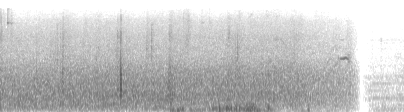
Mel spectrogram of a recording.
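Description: Hikers walking a dirt trail with trekking poles, over a steady rushing outdoor hiss. There is a sharp click about a second in and a few soft low thuds of footfalls around two seconds. The sound cuts off abruptly just before the end.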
